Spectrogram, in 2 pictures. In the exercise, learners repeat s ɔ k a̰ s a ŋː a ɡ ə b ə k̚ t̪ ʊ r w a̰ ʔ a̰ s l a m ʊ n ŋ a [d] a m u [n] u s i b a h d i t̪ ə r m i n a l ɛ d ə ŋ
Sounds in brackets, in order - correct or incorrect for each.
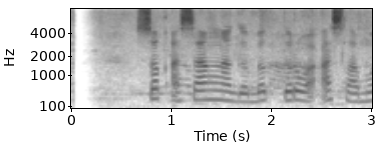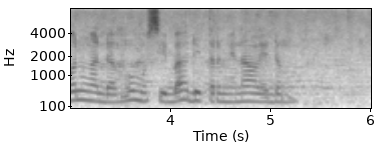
correct, incorrect: m

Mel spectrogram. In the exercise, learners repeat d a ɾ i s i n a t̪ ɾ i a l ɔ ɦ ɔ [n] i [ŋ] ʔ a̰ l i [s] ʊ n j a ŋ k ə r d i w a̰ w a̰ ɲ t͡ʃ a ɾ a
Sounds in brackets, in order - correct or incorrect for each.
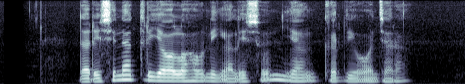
correct, correct, correct

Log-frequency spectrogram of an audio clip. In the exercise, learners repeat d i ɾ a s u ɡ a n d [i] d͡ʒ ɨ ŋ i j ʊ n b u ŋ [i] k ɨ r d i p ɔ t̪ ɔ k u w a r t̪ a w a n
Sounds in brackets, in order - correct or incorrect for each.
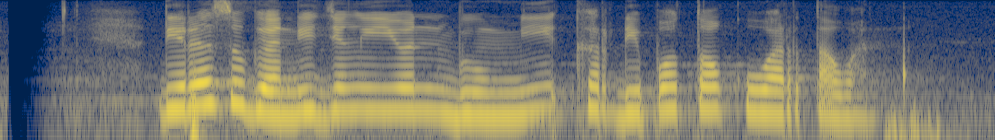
correct, correct

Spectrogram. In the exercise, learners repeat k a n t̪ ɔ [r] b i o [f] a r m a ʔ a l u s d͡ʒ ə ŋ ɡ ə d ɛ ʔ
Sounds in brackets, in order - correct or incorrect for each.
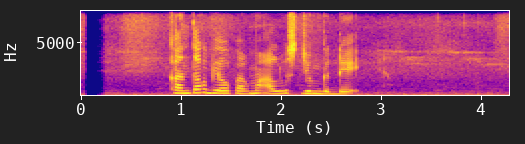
correct, correct

